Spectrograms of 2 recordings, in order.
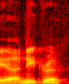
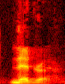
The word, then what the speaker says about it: Nedra: with the invocation by Nidra Kendrick with Futuro RGV. Come on up here. It's Nedra, excuse me. rhymes with dessert. That's right. Never doesn't rhyme with anything.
